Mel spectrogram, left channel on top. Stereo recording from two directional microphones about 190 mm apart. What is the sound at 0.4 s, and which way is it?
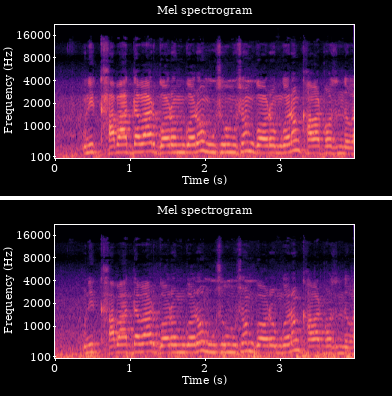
A man's voice, 20° left (ahead or behind).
